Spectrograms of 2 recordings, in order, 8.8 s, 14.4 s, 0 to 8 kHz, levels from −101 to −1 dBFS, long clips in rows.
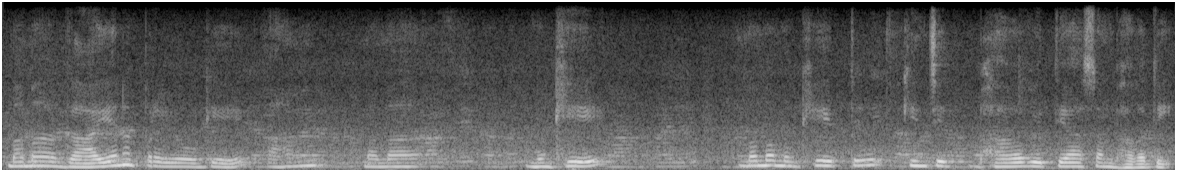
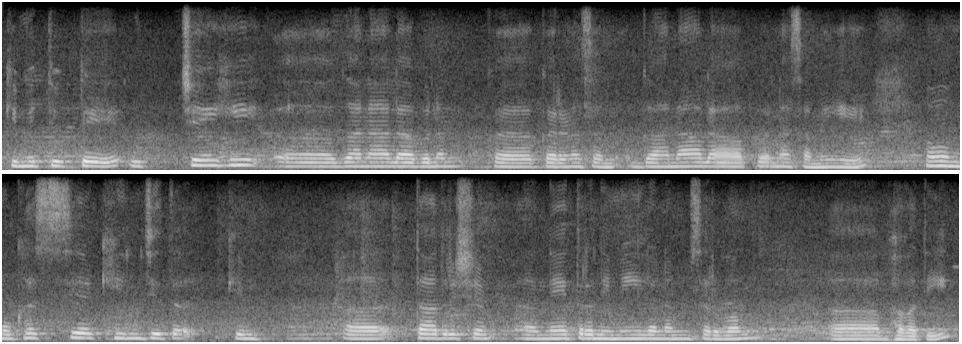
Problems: constant background noise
